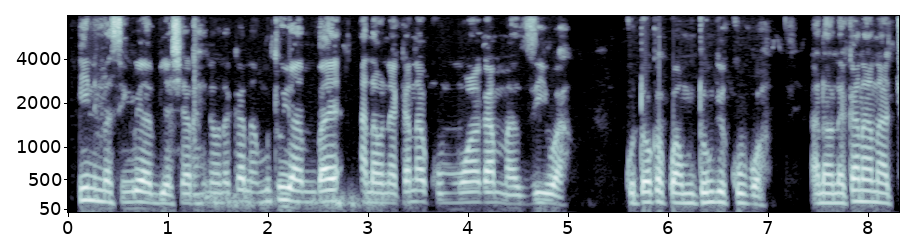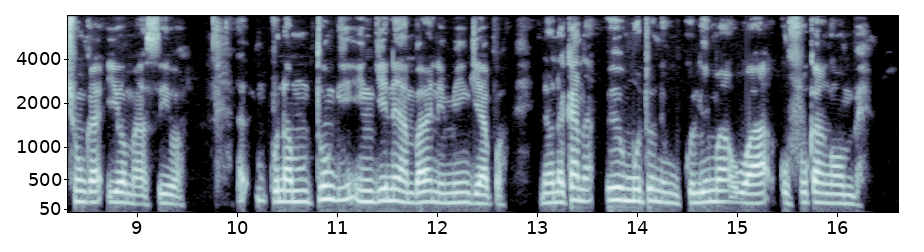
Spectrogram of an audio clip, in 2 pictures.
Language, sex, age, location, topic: Swahili, male, 18-24, Nakuru, agriculture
